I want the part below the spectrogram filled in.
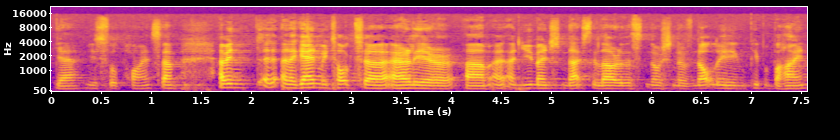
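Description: A man's voice: on the high side, fairly even intonation, brisk, hardly any pauses. A middle-aged man moderating a panel discussion on a stage, asking long framing questions into a handheld mic. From Scotland. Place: stage in a large hall.

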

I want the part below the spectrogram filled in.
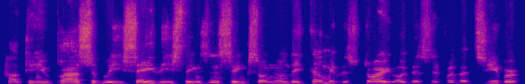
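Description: Man, rabbi, high-pitched voice, dry close sound, sarcastic rhetorical questions, video call lecture. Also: fairly even intonation, fairly quick, gravelly, darkish tone, no room sound, poor audio. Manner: sprinkles Hebrew and Yiddish terms. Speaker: rabbi teaching a class. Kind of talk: informal Torah lecture.

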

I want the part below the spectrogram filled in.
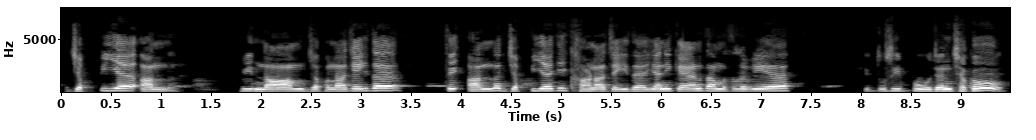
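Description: A man teaching the correct recitation of scripture, slowly repeating words syllable by syllable. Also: on the high side, muffled recording. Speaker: Gurbani pronunciation teacher.

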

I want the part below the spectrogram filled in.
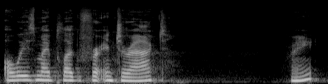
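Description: Brisk woman presenting at a podium. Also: mid-range voice, flat delivery, darkish tone. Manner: brisk, conversational, rhetorical questions to the audience. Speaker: government contracting presenter. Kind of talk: conference presentation. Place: dim conference hall. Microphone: podium microphone.

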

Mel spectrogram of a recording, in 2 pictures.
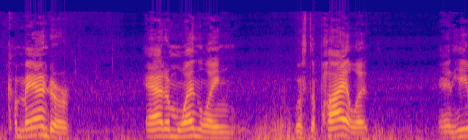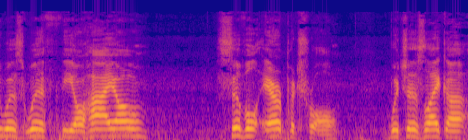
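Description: A man with a high-pitched voice hosts a casual food-review vlog, chatting and rambling as he eats at a buffet restaurant before moving outdoors. A faint hiss or hum sits under the recording.

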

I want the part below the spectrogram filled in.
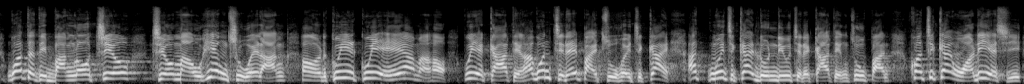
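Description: High-voiced playful male teacher. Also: brisk, few pauses. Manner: lively, playful, quizzing the class. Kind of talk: lecture to a class. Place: classroom.

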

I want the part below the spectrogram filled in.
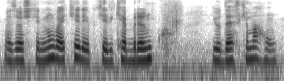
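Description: A woman's voice: mid-range voice, little pitch movement, quick pace, mellow, low-quality recording. A woman, chatting eagerly to her viewers while she shows things outdoors on a street. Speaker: vlogger. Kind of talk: casual vlog walkthrough.

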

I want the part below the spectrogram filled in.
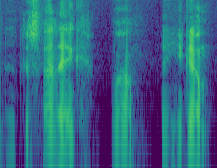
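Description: A man's voice: low-pitched, moderate pace, no echo. A man giving sports commentary on a darts match as a broadcast commentator.

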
